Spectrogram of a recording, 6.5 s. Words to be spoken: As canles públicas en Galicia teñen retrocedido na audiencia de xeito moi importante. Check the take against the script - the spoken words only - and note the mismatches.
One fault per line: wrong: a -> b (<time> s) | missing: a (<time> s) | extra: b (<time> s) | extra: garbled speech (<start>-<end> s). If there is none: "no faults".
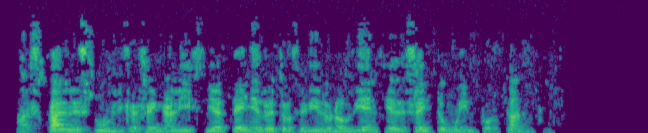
no faults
